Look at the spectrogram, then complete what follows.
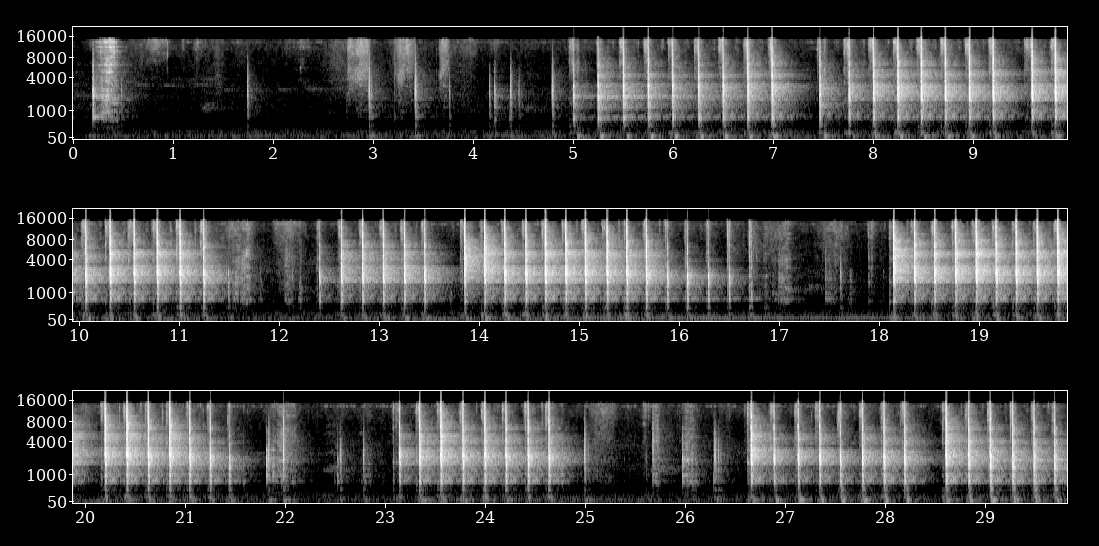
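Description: Chef's knife rapidly chopping green vegetables, bitter gourd among them, on a wooden cutting board. The blade knocks on the board about four or five times a second in runs of several seconds, with short pauses between runs.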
